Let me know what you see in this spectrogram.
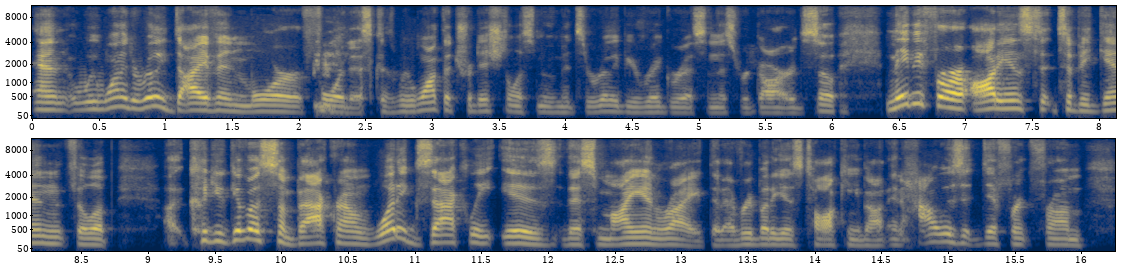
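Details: Adult male speaker; normal voice.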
